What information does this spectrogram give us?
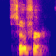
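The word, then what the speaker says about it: Sofaer: so far oh okay s-o-f-a-e-r how do you say that surfer sure played dr stillman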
